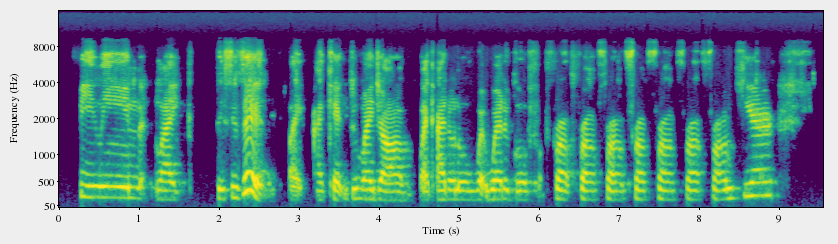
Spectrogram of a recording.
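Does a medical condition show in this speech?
Yes: stutter; covert most of life, overt since mid pharmacy school, CBT, couple months speech therapy, group therapy; word switching, avoided feared consonants and sounds, frequency and severity increased, 30-minute presentation took an hour; here repeated sounds, prolonged sounds.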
